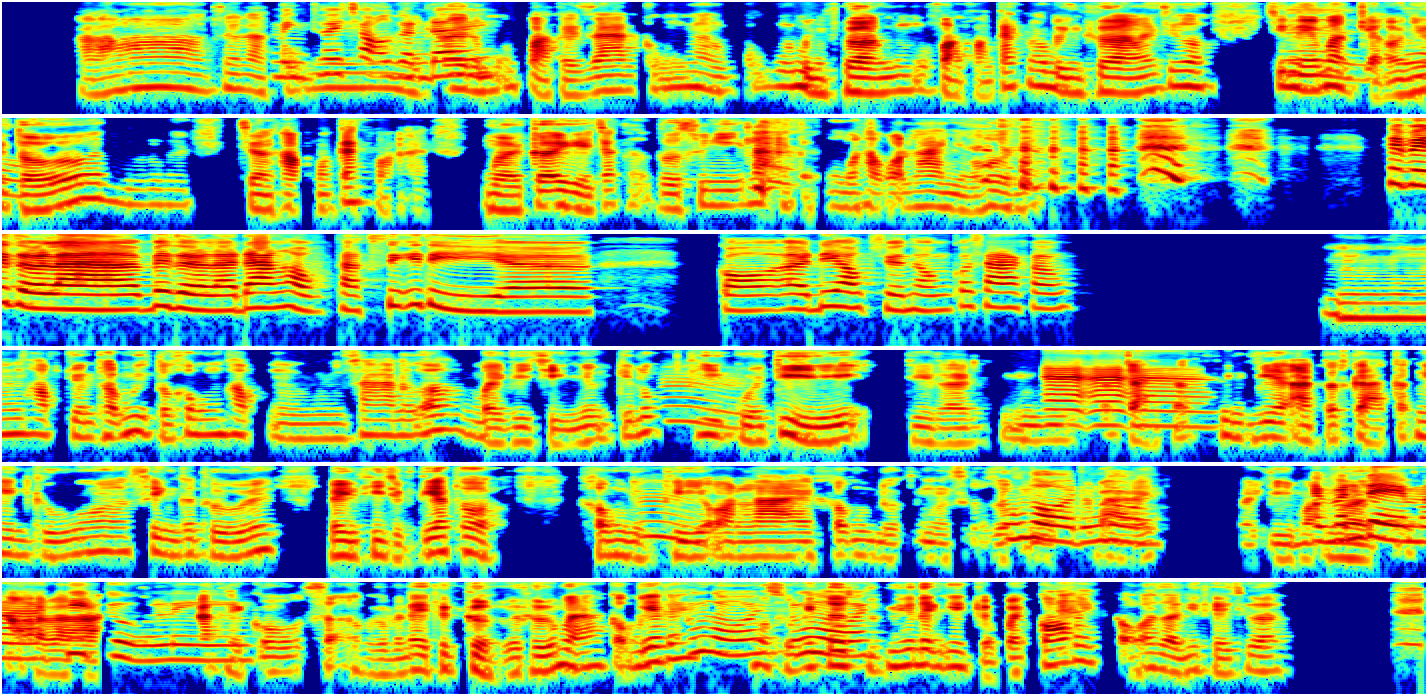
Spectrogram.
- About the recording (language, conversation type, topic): Vietnamese, unstructured, Bạn nghĩ gì về việc học trực tuyến thay vì đến lớp học truyền thống?
- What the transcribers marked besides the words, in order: other background noise; laugh; other noise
